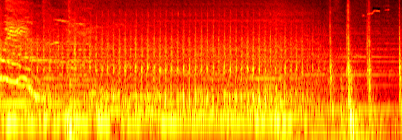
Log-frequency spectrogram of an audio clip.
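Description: Cartoon helicopter rotor whirring steadily over background music, with two sharp clicks a little past five seconds.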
